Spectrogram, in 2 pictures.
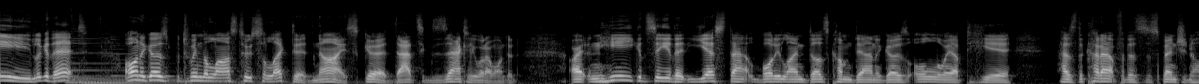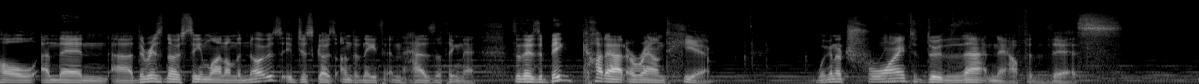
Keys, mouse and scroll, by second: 0.0-2.0 shift+z, 21.8 shift+middle click, 22.7 Tab, 23.1-23.9 scroll up 2.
